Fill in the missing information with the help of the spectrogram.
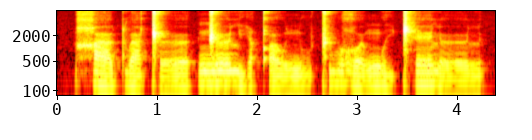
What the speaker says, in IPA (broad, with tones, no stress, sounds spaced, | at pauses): χ a˧˩˧ tʷ a˧˩˧ ǁ œ˩˧ | ŋ͡ǁ œ˦˥ l i˩˧ qʼ o˨˩ n u˧˩˧ ǁ u˦˥ ʁʷ œ˧˩˧ ŋʷ i˧˩˧ ǁʰ ɛ˦˥ l œ˩˧ l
